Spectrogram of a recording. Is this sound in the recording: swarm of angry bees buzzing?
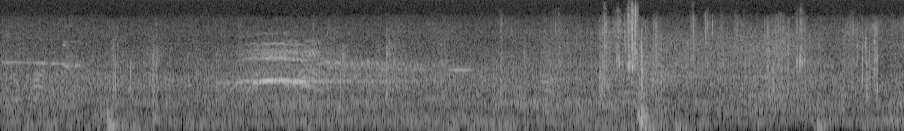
no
